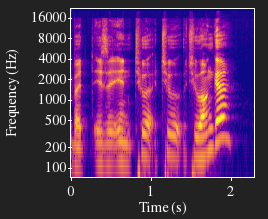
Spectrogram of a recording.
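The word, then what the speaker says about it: Tujunga: You got to help my pronunciation with this because it's going to be butchered, but is it in Tuhunga? Tahunga.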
